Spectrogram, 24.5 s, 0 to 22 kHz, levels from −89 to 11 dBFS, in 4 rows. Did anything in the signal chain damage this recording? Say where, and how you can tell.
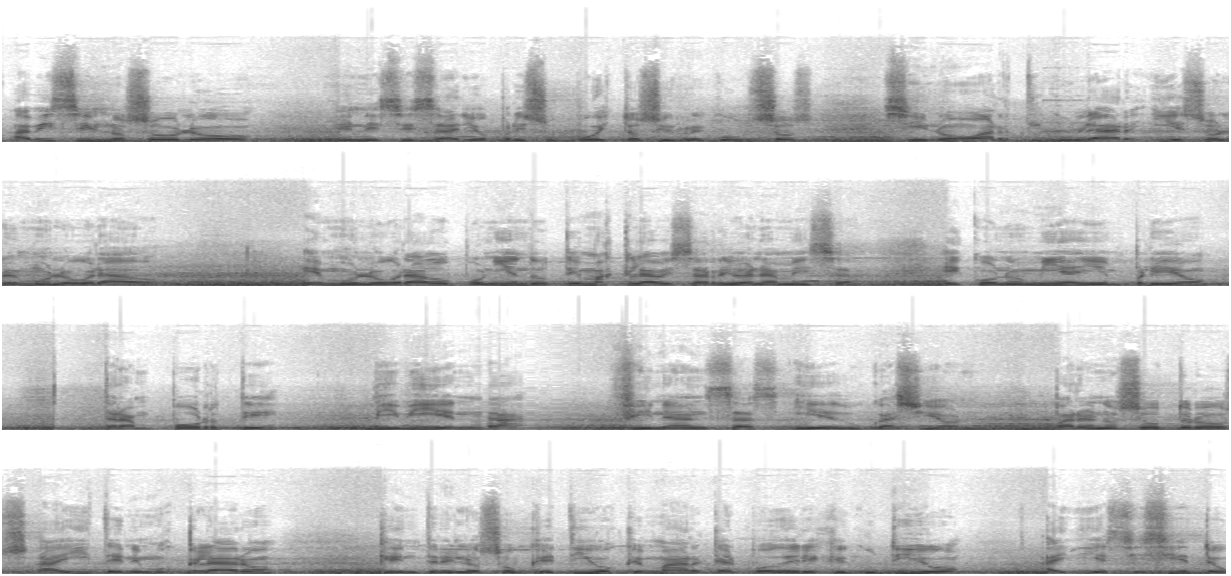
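Yes. Gain pumping runs through the whole clip. The gain swings by about 20 dB. Levels sound squashed. The likely cause is excessive input gain feeding a fast limiter in call processing.

From 14.62 to 15.15 s the sound becomes a metallic buzz at 133 Hz. This is robotic sound from repeated short buffers. Audio likely arrived too seldom at the driver or buffer stage, so the last 7.5 ms kept looping. About half that stretch is repeats.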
